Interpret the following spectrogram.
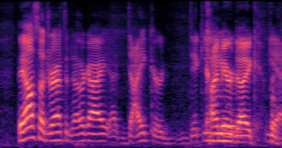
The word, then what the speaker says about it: Dyke: They also drafted another guy, Dyke or Dickey. Chimere Dyke from Florida. They actually drafted him like. I think both in the fourth it's round, actually pronounced DK, but whatever.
